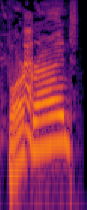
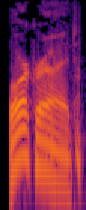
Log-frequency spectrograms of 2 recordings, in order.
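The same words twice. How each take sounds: First: "Pork rind?" asked with a high rising tune; "Pork rind?" as a surprised question, pitch jumping up on "Pork"; questioning rise. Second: Said in the usual way. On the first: Shown as a demonstration.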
